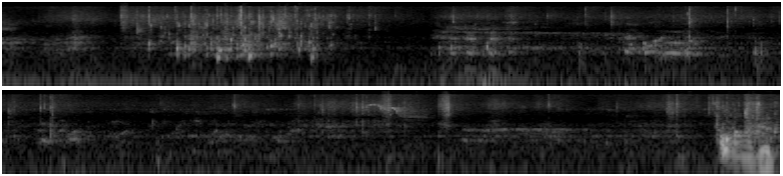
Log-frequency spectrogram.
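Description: Yucca fiber rinsed by hand in water, giving bursts of splashing and dripping with wet squishing sounds that come and go, loud at times and quieter in between, with no talking.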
